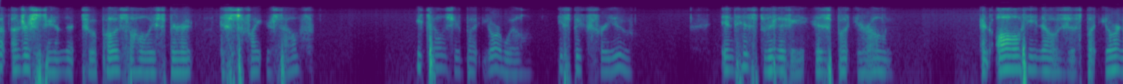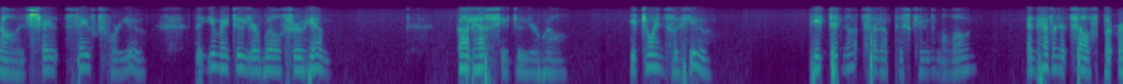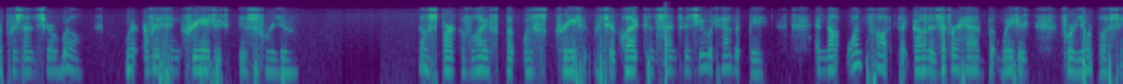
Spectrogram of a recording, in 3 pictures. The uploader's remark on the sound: ACIM Daily Conference Call.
